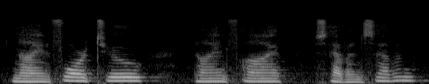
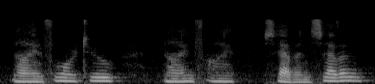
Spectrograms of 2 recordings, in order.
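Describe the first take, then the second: No difference in how they are said.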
